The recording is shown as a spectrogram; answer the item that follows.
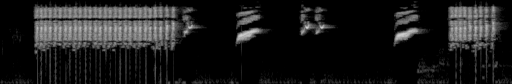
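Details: Gacor cucak cungkok bulbul: a long loud buzzy rattling trill, followed by separate rising whistled notes and a double note, then the rattling trill returns.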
